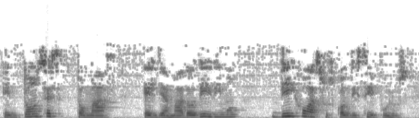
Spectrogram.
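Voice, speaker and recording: A woman reading scripture aloud in a measured, scripted way, with no commentary. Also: on the low side, expressive. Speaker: Bible reader. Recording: roomy, slightly dull recording.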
